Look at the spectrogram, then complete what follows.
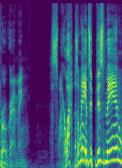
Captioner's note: backward Speaking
